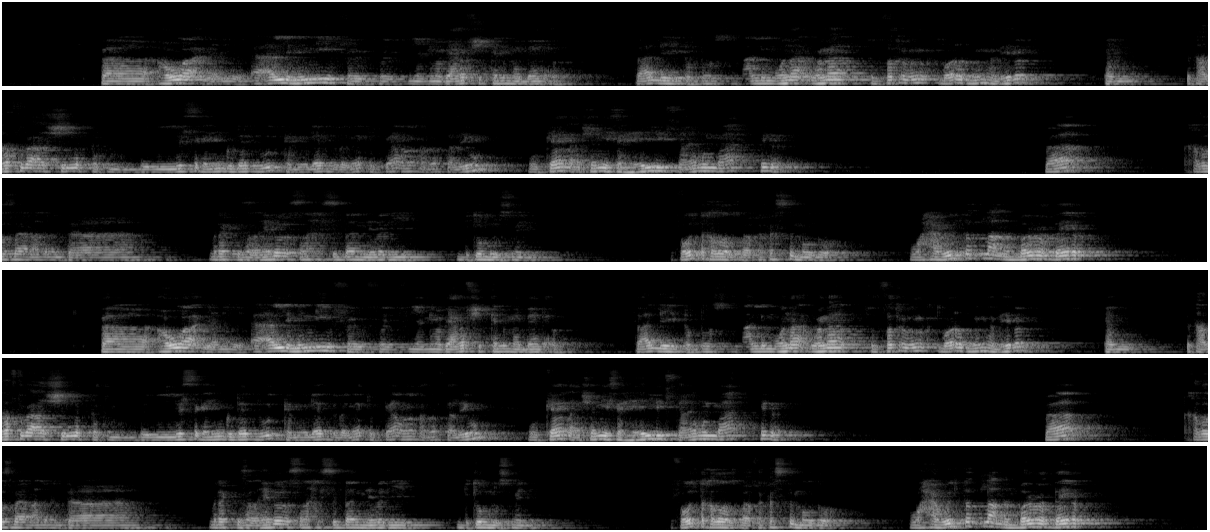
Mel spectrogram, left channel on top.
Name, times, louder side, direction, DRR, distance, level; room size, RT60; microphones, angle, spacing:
voice 1, 1.0-5.6 6.3-10.3 11.0-11.3 11.8-16.9 17.3-19.9 22.5-22.8 23.9-25.6 26.2-28.2 28.7-29.5 30.9-32.4 33.2-34.9, right 2 dB, 50° right, 3 dB, 1.1 m, -26 dB
18.0 x 9.4 x 4.2 m, 1.0 s
head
